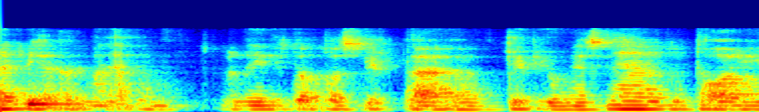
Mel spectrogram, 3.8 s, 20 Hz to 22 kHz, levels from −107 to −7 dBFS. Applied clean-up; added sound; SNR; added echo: neural mask model DeepFilterNet 3.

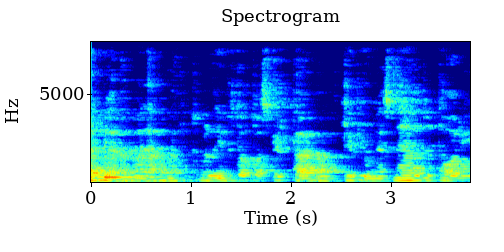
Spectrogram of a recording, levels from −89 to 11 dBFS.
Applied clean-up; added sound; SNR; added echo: classical method WPE with log-MMSE.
